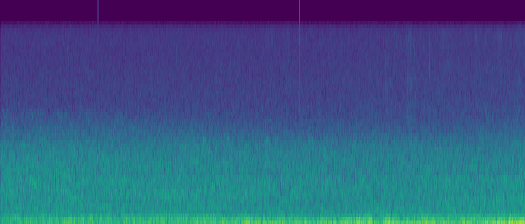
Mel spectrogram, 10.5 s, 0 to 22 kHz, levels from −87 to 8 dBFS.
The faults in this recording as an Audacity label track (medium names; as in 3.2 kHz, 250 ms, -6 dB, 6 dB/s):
1.960000	1.960000	pop -10 dBFS
5.990000	5.990000	pop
